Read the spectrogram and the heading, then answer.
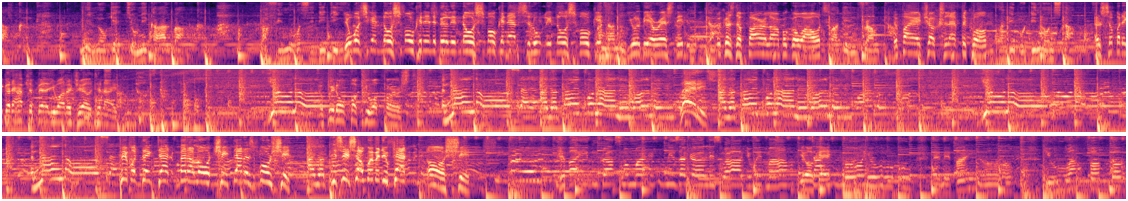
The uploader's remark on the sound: LIVE AT ISLAND SATURDAYS. Live party audio featuring 100% Dancehall, Reggae and Soca.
